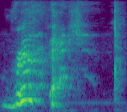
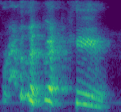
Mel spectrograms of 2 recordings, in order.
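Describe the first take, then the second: First: Higher, slow, mocking his sly tone; slow mocking repeat; mocking echo. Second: Slow, less exaggerated repeat; slow half-teasing repeat; milder mocking echo. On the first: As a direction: throw his line back at him, teasing. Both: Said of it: "say it like how you say it".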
